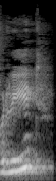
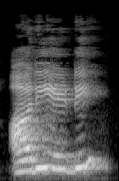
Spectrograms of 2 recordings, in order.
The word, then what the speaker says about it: read: I hope all of you remember that the spelling of read remains the same in the past form, but the pronunciation changes. R-E-A-D is pronounced read in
